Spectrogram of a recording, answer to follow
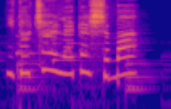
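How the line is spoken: Shouting. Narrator (Chinese): 巴豆叫道

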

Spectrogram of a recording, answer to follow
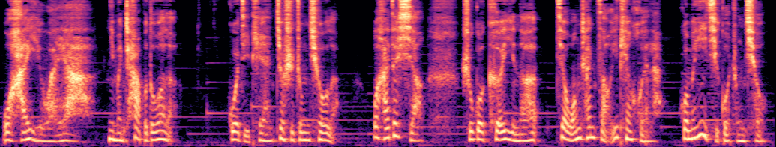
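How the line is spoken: Worried sigh. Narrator (Chinese): 陈妈妈更增加了忧虑，叹息道

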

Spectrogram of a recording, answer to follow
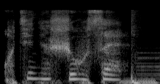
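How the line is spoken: Muttering. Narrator (Chinese): 后排有个学生嘀咕着说

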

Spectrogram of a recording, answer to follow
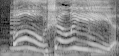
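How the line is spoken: Gleeful triumphant shout. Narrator (Chinese): 我一时得意忘形，高兴地大喊道

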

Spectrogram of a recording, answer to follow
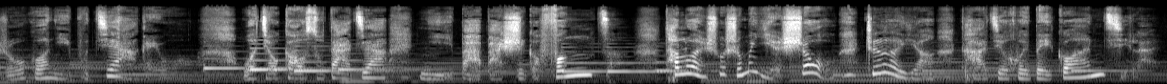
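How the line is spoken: Low threatening voice. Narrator (Chinese): 加斯顿低声威胁贝尔

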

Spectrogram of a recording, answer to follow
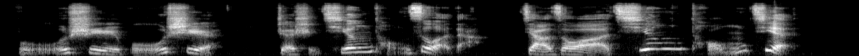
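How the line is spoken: Laughing swordsman. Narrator (Chinese): 剑客笑着说

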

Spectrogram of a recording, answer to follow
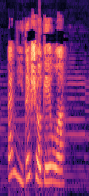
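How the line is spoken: Smiling. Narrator (Chinese): 对妈妈笑了笑

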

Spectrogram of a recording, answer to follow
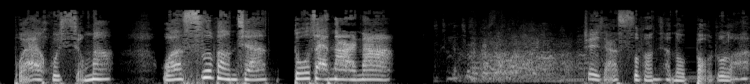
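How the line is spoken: Quiet. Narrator (Chinese): 我哥小声的说

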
